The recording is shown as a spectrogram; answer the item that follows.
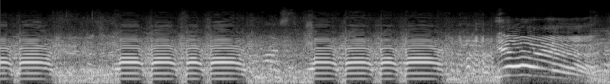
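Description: A plastic stadium horn (vuvuzela-type) blown in short blasts on one steady note, in a chant rhythm: one blast, then two groups of four, with a crowd chattering behind. Near the end a longer sound bends up in pitch and falls away.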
